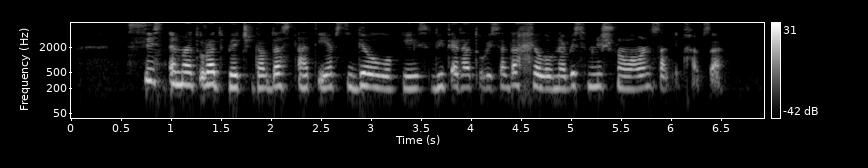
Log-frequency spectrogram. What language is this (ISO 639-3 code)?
kat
